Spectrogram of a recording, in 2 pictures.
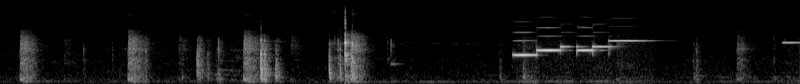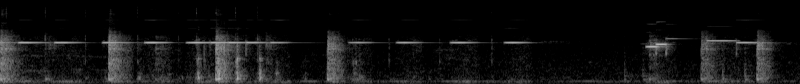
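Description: LG inverter washing-machine control board's buzzer plays its short rising power-on tune, followed by a long run of short beeps at one pitch as the program dial is turned, and a few more beeps near the end. Before the tune there are sharp plastic clicks and knocks as the water-level sensor's plug is handled.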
